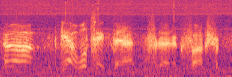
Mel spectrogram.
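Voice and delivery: radio-filtered pilot voice; like through an aviation headset; over a pilot headset. Real, not acted. Pilot reading back over the radio.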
